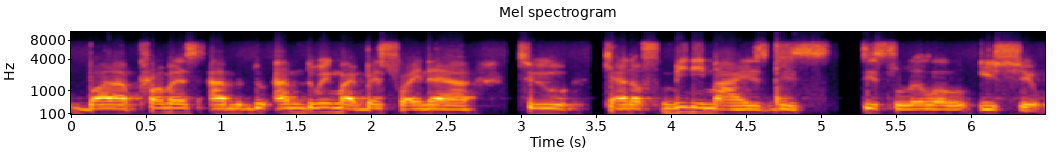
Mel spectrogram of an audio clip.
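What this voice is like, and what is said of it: Strong French accent. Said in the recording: “where is that wonderful accent from?... I know I have a strong French accent”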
